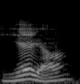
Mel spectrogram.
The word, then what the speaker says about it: GAEA: It is called GAEA organic authentic Greek extravirgin olive oil. In Greek it would be more like ye-ah because the g is more like a y sound in Greek meaning earth or land.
